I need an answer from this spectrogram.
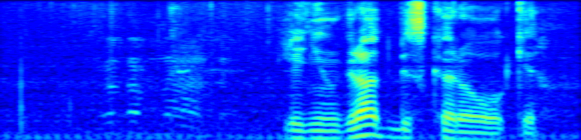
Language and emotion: Russian, neutral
